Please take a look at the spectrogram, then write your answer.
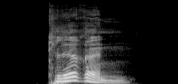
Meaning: to clink, to clank, to clash, to jingle, to clatter
- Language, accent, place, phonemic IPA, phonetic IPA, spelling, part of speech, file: German, Germany, Berlin, /klɪʁən/, [klɪʁn̩], klirren, verb, De-klirren.ogg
